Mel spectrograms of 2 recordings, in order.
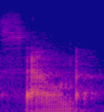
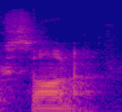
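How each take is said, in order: First: The word has the Finnish pronunciation. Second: The word has the common English pronunciation. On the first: "or as my family would pronounce that" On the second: "more commonly pronounced that way"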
